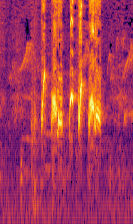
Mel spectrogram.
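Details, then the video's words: Red-whiskered bulbul in its 'double' song style: a tight phrase of five or six clear, bright chirped notes, the last longer and slurred, with faint background hiss. "นกกรงหัวจุก จ้าวมารวย แบบ เบิ้ลเบิ้ล"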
